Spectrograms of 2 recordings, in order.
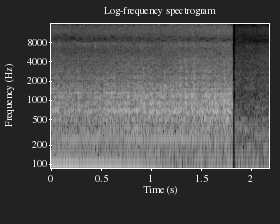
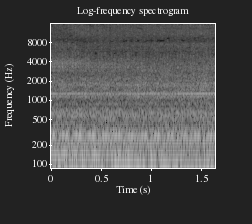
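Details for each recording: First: Chevrolet Corsa Classic 2012 VHC-E engine with strange noise, water pump suspected, pump changed about three months earlier after thermostat failure: idling with steady low hum and faint whirring tone, pointing to worn water pump bearing. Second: Chevrolet Corsa Classic 2012 VHC-E engine after water pump refit and timing set: smooth, steady idle, even low hum, no knocking, whining or grinding; the noise is gone, normal idle.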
